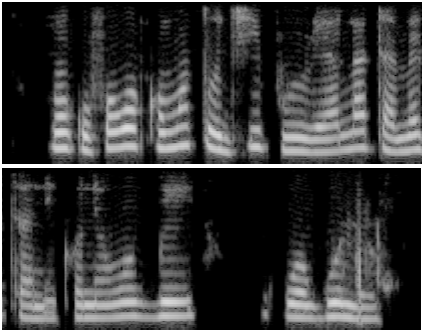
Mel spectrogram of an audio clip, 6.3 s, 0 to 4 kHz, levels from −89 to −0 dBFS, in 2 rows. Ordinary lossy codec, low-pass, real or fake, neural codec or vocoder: Opus, 32 kbps; 3.6 kHz; real; none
